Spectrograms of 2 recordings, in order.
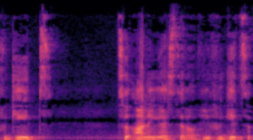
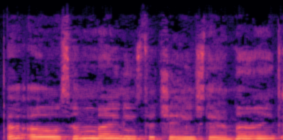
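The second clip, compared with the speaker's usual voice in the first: teasing; 4 semitones higher, slower than usual. Real, not acted. Teasing warning.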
